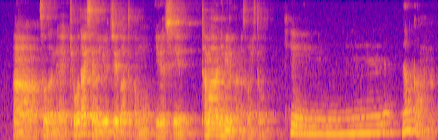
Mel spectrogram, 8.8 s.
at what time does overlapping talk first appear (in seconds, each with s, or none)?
none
